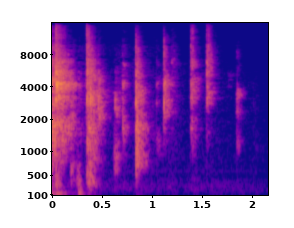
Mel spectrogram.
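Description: Quick rubbing strokes of a scraper over vinyl transfer tape on a plastic box, burnishing the lettering down, about four strokes a second and fading out near the end.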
